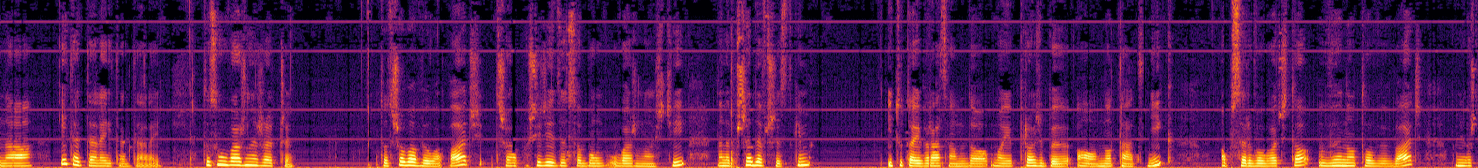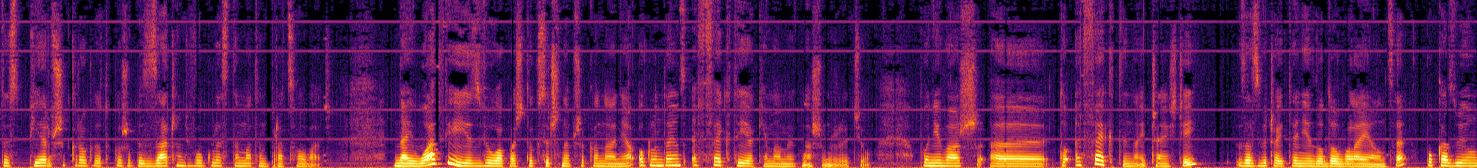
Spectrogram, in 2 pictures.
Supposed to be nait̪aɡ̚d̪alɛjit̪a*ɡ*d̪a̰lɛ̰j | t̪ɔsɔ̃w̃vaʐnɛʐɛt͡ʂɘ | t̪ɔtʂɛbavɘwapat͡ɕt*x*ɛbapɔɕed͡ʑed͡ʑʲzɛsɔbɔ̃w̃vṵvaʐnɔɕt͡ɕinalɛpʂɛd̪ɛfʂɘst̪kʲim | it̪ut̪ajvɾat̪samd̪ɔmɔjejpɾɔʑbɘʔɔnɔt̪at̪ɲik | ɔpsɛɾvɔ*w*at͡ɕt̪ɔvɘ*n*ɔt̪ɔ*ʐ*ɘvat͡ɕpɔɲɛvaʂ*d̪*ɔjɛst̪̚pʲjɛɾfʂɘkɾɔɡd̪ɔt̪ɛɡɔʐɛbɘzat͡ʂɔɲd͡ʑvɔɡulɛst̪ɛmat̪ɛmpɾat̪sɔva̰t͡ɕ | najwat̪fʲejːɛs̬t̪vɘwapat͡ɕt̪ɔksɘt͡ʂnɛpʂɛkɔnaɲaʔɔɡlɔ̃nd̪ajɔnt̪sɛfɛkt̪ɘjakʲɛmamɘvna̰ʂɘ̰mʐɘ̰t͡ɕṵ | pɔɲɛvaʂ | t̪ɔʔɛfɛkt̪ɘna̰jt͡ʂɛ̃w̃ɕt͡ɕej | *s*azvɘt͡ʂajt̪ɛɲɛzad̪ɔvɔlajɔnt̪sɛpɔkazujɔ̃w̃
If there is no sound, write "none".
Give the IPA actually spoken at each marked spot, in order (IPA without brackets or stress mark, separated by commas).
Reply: ɡ, ʂ, v, n, v, t̪, z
